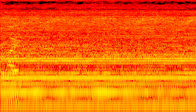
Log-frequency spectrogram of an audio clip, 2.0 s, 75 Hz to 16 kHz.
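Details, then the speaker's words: Jandy Pro Series Flow Pro 2.0 pool pump motor before repair, at start-up: a loud, steady humming drone from the motor and filter housing with fixed tones and no knocking; the owner suspects a worn motor bearing, and replacing it later cured the noise. "so basically I've done some research and it looks like it's a bad bearing so I'm going to go ahead and take this out and this assemble it and try to find the exact bearings so I can go ahead and place those"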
